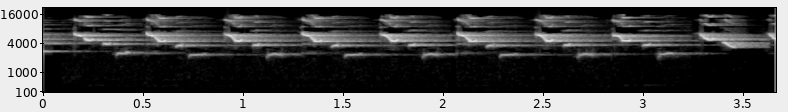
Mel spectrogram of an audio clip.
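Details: Saffron finch giving its canto mateiro wild-type song: evenly spaced, bright downslurred notes about every 0.6 seconds, each followed by a quieter lower note, forming a regular rhythmic pattern.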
